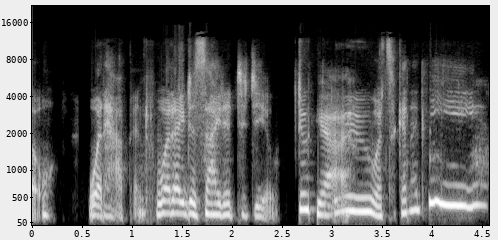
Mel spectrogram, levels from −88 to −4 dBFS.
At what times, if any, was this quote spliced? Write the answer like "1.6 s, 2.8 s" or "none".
none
